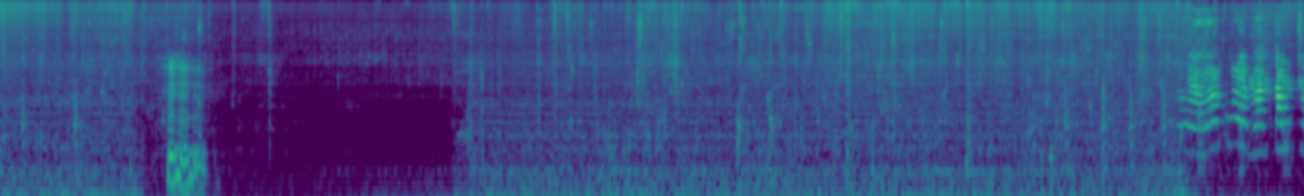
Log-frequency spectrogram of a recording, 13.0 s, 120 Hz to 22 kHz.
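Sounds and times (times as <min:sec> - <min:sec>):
water running from a tap: 0:04.6 - 0:12.3.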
